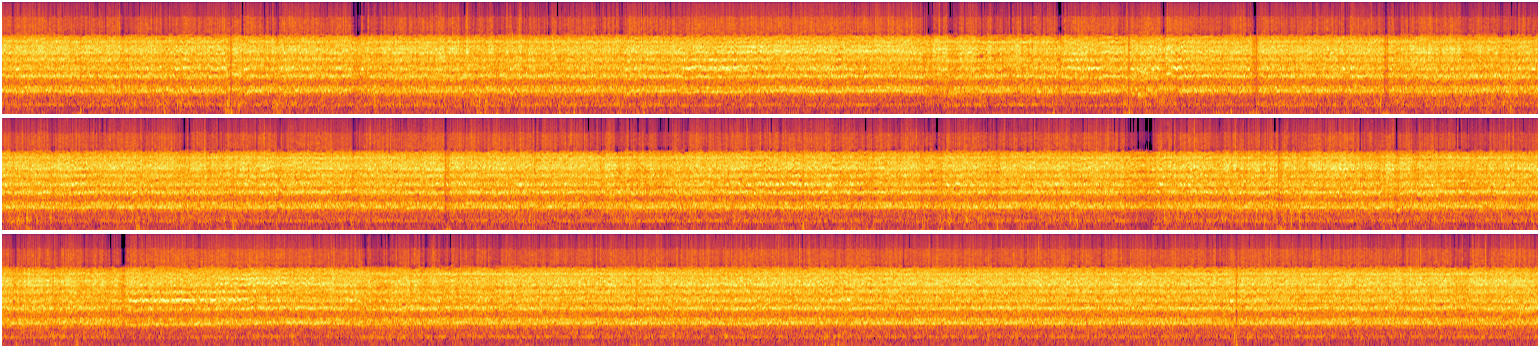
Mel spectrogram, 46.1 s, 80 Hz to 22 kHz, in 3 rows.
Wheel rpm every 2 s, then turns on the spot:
230, 230, 220, 220, 230, 230, 230, 220, 230, 230, 230, 230, 240, 230, 220, 220, 220, 230, 240, 230, 240, 240, 230.
none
